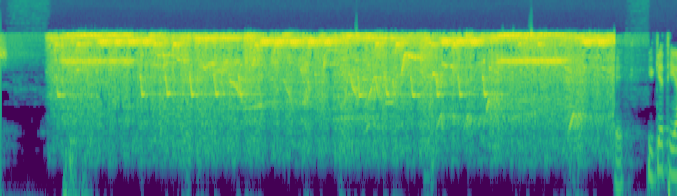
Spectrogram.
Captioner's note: animal sounds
